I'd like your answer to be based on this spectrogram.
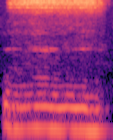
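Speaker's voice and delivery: Z as a long, drawn-out buzz, zzz; sustained Z sound. Shown as a demonstration. Teacher showing the class the sound of X, long buzzed Z. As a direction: hold Z as one continuous zzz. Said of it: "The X is pronounced as".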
